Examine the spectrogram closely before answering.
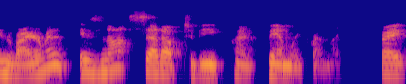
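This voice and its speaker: A woman keeps a moderate pace while her pitch swings very widely. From United States, child of immigrants. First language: not English. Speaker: social entrepreneur and conference speaker. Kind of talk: conference talk. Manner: conversational, many fillers.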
